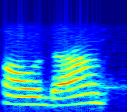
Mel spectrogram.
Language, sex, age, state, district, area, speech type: Kannada, female, 18-30, Karnataka, Chitradurga, rural, conversation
